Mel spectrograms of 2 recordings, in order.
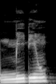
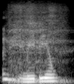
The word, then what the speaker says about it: medium: when Alexia was reading she said medial medium medium and this is a very common mistake for all Brazilians and Portuguese speakers not to close your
